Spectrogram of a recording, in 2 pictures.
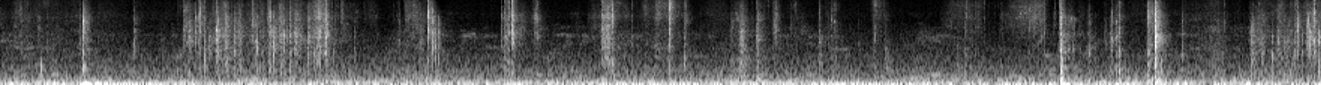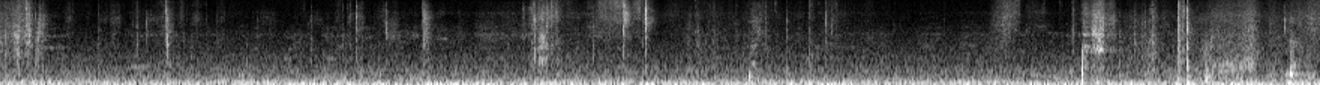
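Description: Glossy baseball trading cards being handled: soft sliding rustles and small scattered clicks as cards are flipped off a stack and set down on piles.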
